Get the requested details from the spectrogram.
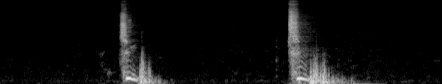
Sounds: Sneeze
